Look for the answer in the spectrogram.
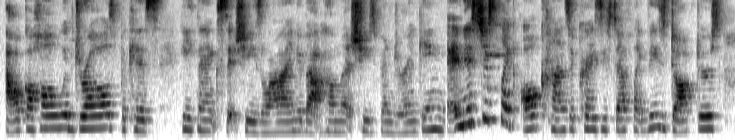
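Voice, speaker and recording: A woman's voice: mid-range voice, normal speed, few pauses. A woman talking casually to her viewers as a book vlogger, upbeat and chatty. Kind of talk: casual chat. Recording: roomy echo.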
